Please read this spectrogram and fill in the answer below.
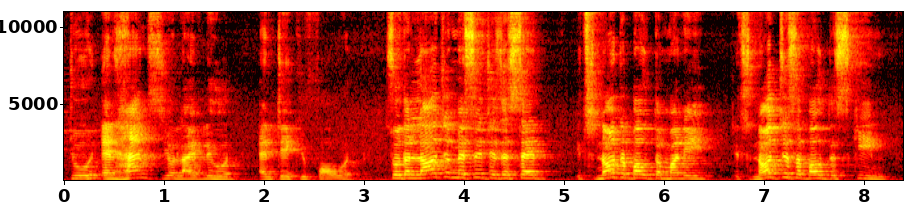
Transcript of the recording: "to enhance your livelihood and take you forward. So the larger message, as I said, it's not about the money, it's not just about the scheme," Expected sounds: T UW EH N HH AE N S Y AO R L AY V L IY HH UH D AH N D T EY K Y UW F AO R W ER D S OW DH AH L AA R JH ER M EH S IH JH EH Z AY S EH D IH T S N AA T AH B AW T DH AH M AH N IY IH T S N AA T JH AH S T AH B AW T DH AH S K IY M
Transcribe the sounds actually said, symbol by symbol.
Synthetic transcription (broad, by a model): T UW EH N HH AE N S Y AO R L AY V L IY HH UH D AH N D T EY K Y UW F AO R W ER D S OW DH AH L AA R JH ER M EH S IH JH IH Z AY S EH D IH T S N AA T AH B AW T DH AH M AH N IY IH T S N AA T JH AH S T AH B AW T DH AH S K IY M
